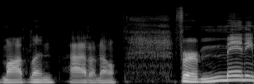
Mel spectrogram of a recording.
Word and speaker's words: Magdalen: It's spelled Magdalen, but apparently they pronounce it Magdalen.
